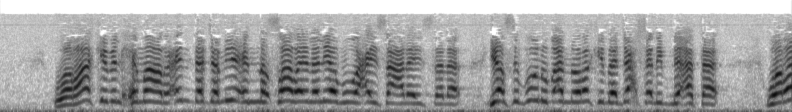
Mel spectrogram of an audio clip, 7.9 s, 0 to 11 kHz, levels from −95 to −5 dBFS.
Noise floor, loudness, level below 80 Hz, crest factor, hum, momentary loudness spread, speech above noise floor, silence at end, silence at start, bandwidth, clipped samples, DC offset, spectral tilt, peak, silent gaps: -46 dBFS; -20 LUFS; -44 dBFS; 16 dB; none; 7 LU; 26 dB; 0 s; 0.55 s; 7.4 kHz; under 0.1%; 0.4%; -4.5 dB/octave; -6 dBFS; none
